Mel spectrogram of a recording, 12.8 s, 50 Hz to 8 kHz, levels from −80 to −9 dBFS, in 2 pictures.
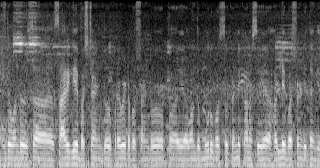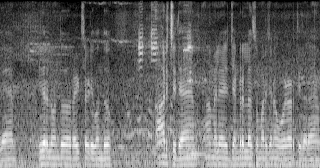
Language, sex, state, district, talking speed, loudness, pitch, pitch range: Kannada, male, Karnataka, Chamarajanagar, 110 wpm, -17 LUFS, 115 Hz, 110-115 Hz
